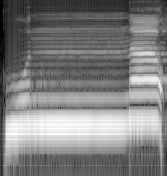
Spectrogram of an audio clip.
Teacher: karena Nun bertasdid cara bacanya dengung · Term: gunah musyaddadah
